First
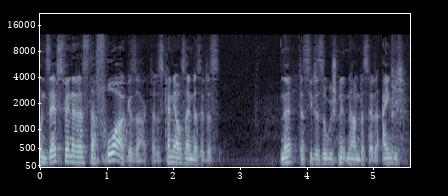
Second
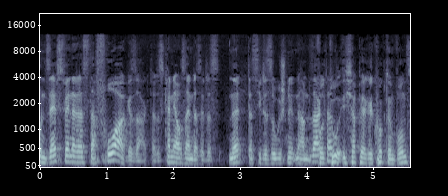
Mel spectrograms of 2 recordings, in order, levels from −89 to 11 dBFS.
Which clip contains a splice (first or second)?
second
